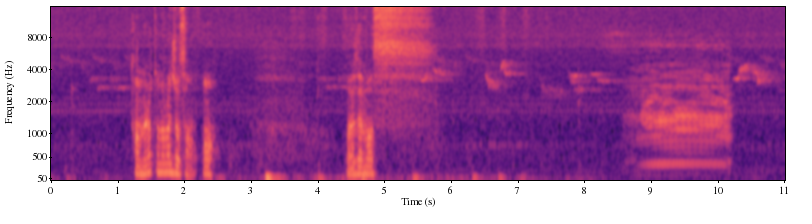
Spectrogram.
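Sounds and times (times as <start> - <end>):
faint bird chirps: 0.0 - 8.7
speech: 1.2 - 2.6, 4.4 - 5.2
low thumps: 2.4 - 8.4
cow mooing: 8.6 - 10.3.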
